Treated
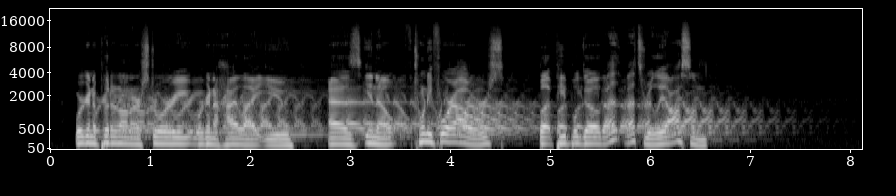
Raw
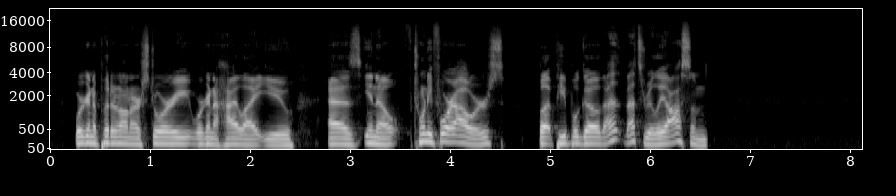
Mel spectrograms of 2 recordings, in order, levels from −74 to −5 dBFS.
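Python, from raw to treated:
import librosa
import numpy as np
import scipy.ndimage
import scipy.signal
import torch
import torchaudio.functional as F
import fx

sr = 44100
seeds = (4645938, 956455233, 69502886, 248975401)

y = fx.echo_wet_bandpass(x, sr, ms=168, feedback_pct=58, hz=910.0, wet_db=-6.0)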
